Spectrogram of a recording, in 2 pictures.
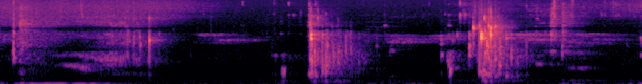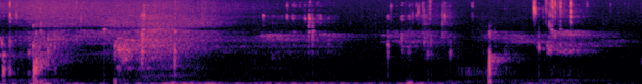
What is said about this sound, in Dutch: Ehm, als ik eraan ruik, ruikt het inderdaad een beetje naar thee. Maar, nou, gewoon eens een slokje nemen.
